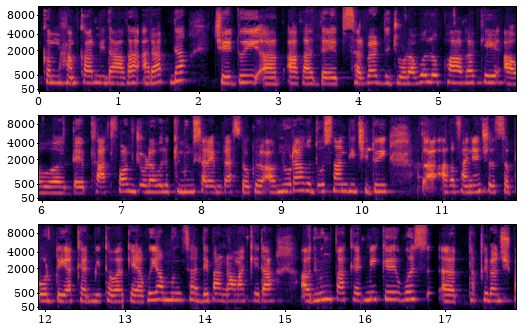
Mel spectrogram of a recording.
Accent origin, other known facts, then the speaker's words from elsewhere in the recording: Kabul, Afghanistan; also born or lived in Pakistan; د مليحه اکاډمي بنسټ ایښودونکې یم. زه په کابل کې زیږیدلی یم او خپل ابتدایي تعلیمات مې په پاکستان کې کړی او بیا ثانوي او بیرته پوهنتون مې په کابل کې ویلی ده.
